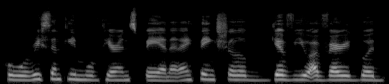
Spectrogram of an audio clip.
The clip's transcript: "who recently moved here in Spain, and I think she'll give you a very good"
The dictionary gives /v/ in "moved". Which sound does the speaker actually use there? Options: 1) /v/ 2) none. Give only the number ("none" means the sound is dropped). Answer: 1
